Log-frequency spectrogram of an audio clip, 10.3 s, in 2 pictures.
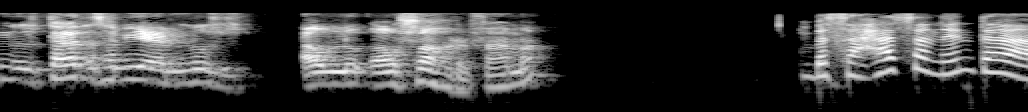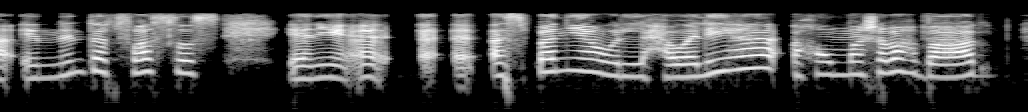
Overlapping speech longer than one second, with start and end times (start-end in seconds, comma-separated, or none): none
